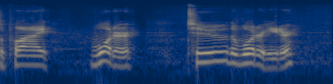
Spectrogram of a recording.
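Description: A plastic valve handle clicks as it is turned.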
